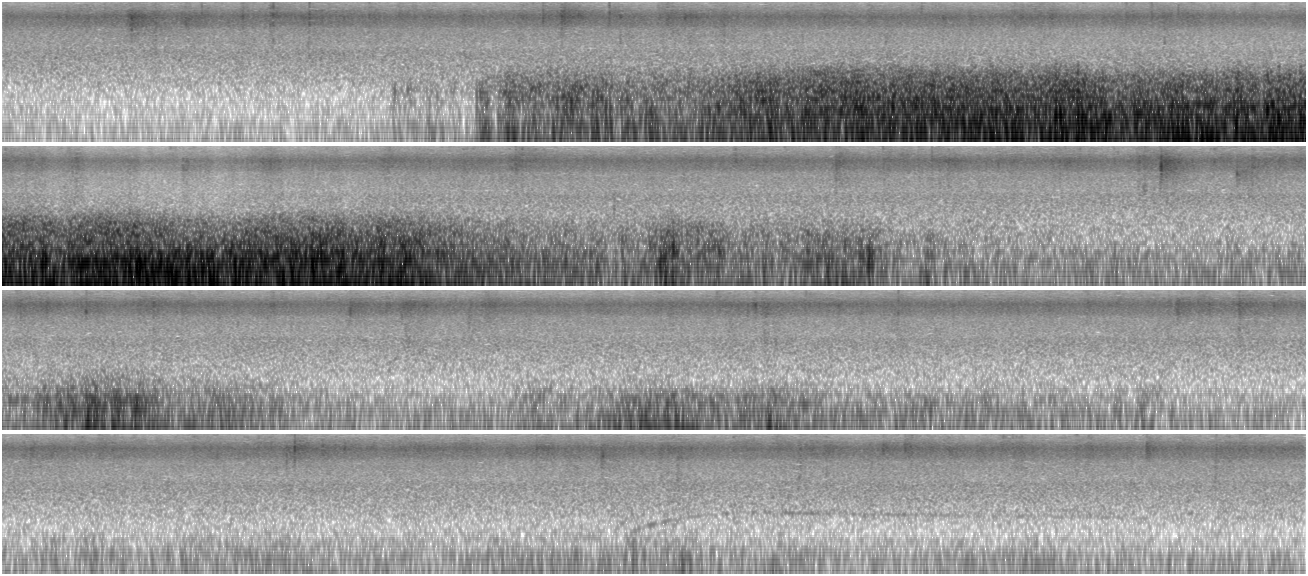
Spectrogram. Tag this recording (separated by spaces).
loud rain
